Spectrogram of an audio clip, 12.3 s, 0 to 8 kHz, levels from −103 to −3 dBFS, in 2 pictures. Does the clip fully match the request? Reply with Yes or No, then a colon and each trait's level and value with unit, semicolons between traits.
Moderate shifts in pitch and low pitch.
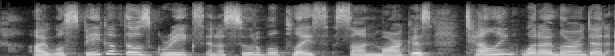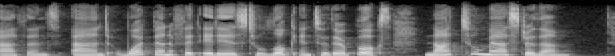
No: average, 3.9 semitones; high, 230 Hz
